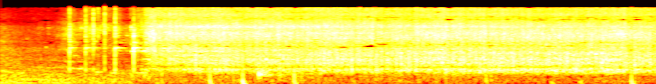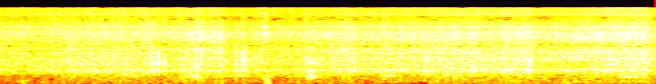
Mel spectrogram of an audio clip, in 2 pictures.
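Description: Shredded raw potato hitting hot mustard oil in a wok and sizzling in a steady loud hiss that starts suddenly about a second in. A metal spatula knocks lightly a few times as it is stirred.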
